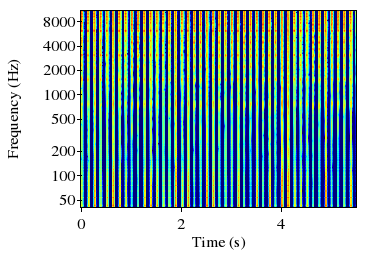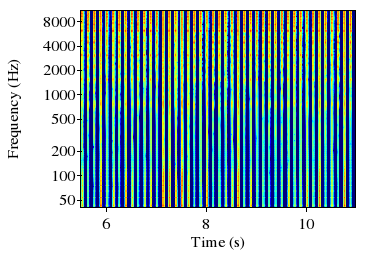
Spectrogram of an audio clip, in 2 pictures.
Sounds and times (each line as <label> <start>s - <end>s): percussion 0.0s - 10.9s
